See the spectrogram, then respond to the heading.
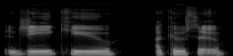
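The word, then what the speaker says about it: GQuuuuuX: Oh, it should be pronounced as GQ Akusu.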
